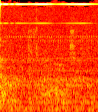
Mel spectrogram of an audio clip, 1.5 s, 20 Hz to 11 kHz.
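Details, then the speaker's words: 1982 EPI Model 100 speaker on test with a signal generator, volume up: thin, steady, very high-pitched tone, clean and even with no buzz or rattle, tweeter reproducing high frequency properly while the woofer gives low frequency; normal tweeter output. "you can see we're getting low frequency I can feel the woofer there's very high frequency coming out of the Tweeter so"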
